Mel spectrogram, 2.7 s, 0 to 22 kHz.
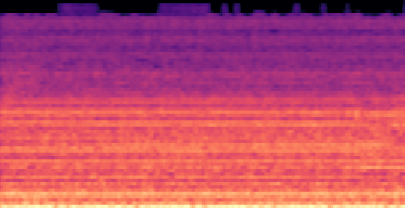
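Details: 2010 Mercedes-Benz GL450, after replacing the faulty air suspension valve body and compressor: steady, even low droning hum, no knocking or stalling, as the car rises. A bit loud but pumping fast and normal.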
